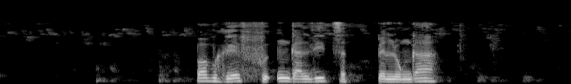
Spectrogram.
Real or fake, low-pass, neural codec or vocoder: real; 7.2 kHz; none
